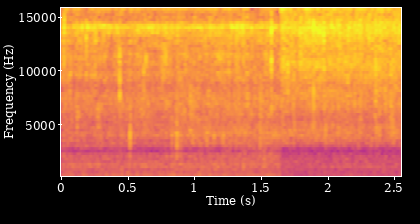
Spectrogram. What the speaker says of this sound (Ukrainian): І так нарізали грибочки і докидаємо їх до цибульки, яка вже трішечки позолотилася.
